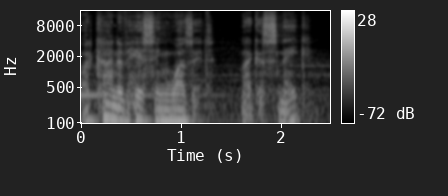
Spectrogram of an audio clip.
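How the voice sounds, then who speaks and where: Over clear background noise, a man does a put-on character voice in a very deep, low pitch at a moderate pace. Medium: short film. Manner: terse, low, deadpan.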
